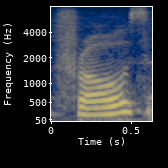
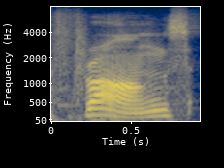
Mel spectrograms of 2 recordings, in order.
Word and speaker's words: throngs: So this is an throngs. Throngs. There you go.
